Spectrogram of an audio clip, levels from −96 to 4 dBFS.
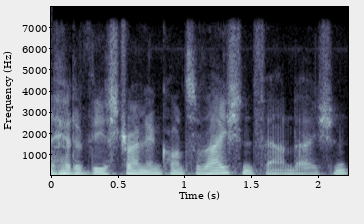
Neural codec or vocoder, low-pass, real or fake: none; 7.2 kHz; real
